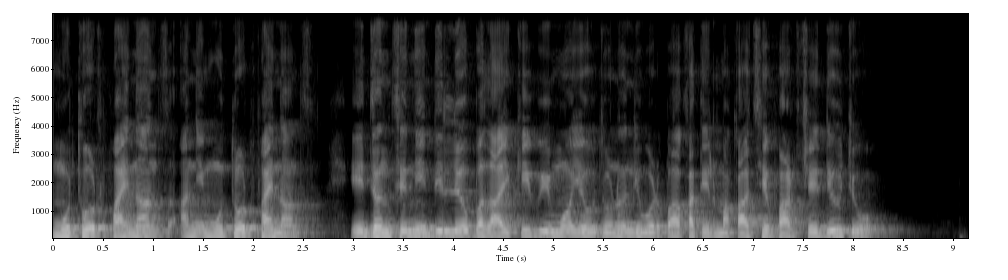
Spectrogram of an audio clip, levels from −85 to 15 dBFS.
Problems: none marked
